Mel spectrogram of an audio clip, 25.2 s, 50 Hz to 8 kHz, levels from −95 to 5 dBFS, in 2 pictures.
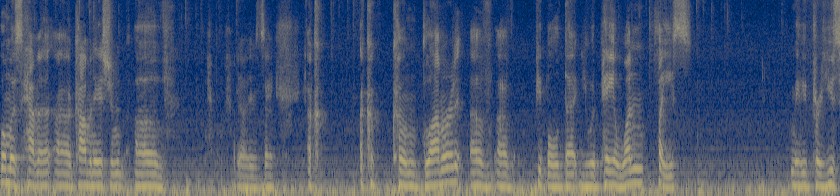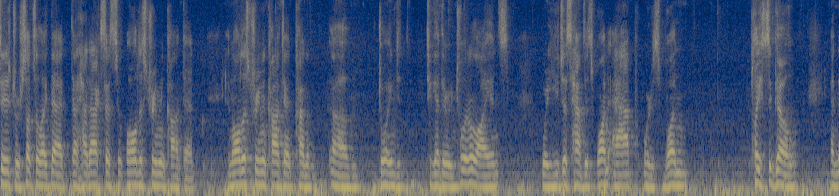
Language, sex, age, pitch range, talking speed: English, male, 30-49, 120-150 Hz, 155 wpm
